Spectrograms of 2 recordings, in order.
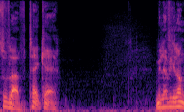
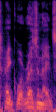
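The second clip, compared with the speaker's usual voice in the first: normal talking voice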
